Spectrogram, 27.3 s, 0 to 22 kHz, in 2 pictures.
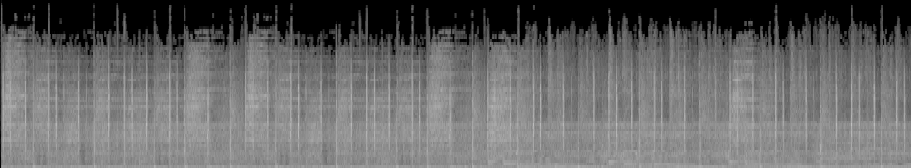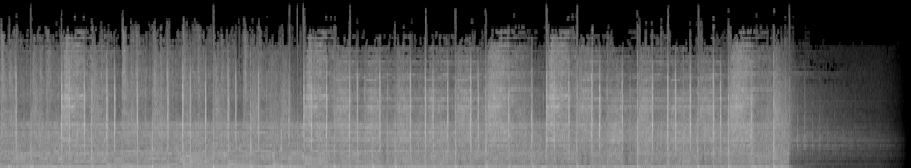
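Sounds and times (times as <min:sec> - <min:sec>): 
emotional rock music: 0:00.0 - 0:25.6.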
